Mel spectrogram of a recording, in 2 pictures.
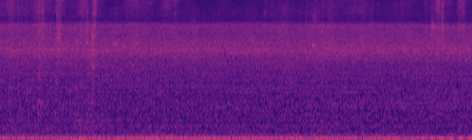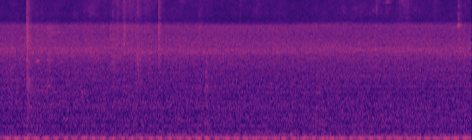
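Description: Electric passenger train running, heard from inside the carriage as a steady low rumble that begins to pulse unevenly about halfway through.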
